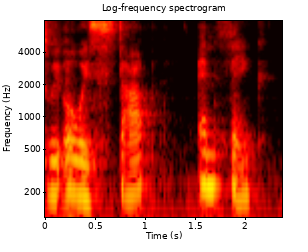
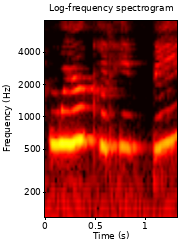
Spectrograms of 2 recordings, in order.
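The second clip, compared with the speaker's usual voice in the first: worried mother; 4 dB louder, faster than usual. Acted. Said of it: "His mother wept and wrung her hands".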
